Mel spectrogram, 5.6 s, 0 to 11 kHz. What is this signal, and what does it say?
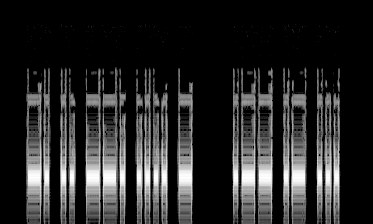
Morse code, heard as a keyed tone, about 19 wpm, 700 Hz. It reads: NIGHT WAS
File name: Book One / 10-Chapter 10 - 19 WPM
